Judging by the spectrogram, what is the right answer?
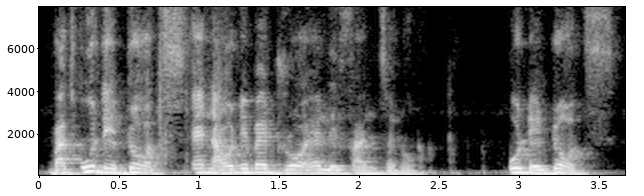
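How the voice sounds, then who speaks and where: Male Ghanaian commentator, raised pitch, rough-edged voice, informal and emphatic delivery. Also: normal speed, dark tone. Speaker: political commentator. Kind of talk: informal political commentary, mixing Twi and English.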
